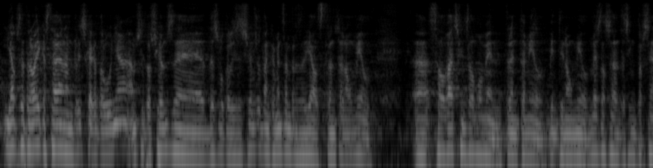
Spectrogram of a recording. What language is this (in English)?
Catalan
